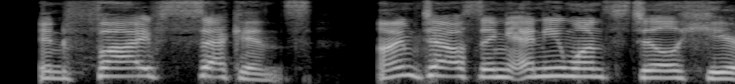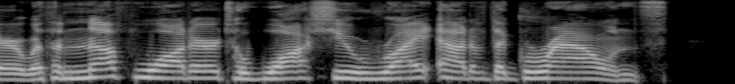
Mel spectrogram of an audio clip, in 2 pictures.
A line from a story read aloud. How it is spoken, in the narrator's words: he bellowed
